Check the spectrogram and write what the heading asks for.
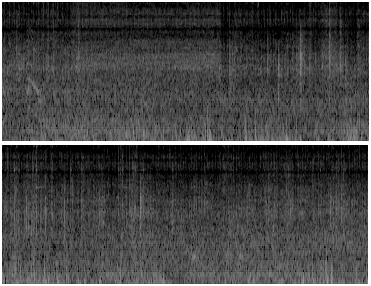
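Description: Bicycle rolling over cobblestones: a continuous rough rumble and rattle from the tyres and frame over the stones, with a few sharper knocks as it hits bumps.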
